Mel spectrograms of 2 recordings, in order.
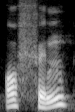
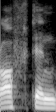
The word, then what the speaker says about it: often: do ask me we off often or often both sounds are correct okay use the third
